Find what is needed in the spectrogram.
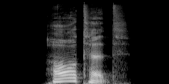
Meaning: inflection of horten: 1. second-person plural present 2. second-person plural subjunctive I 3. third-person singular present 4. plural imperative
- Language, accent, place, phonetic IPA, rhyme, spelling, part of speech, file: German, Germany, Berlin, [ˈhɔʁtət], -ɔʁtət, hortet, verb, De-hortet.ogg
